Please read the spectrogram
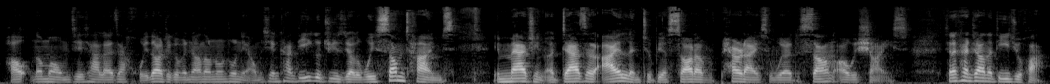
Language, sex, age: Chinese, male, 20-39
